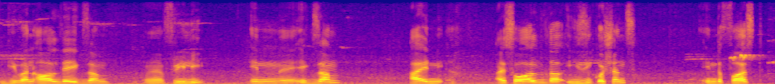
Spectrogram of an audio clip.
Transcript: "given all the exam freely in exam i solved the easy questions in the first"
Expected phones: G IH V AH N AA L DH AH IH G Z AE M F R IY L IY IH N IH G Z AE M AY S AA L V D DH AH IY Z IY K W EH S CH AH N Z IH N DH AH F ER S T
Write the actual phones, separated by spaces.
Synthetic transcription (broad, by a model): G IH V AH N AA L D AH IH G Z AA M F R IY L IY IH N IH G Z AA M AY S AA L D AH IY Z IY K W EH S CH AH N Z IH N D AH F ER S T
